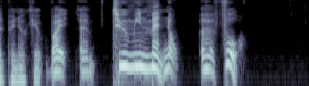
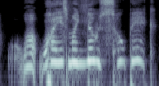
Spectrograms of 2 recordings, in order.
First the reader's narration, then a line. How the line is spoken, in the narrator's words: Pinocchio cried out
